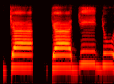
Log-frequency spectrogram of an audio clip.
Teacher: Cuman bedanya kalau jim itu jim, ja itu dia tengah lidah menyentuh langit-langit ya, langit-langit atas itu dia sempurna menempel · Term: syiddah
